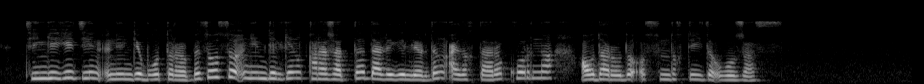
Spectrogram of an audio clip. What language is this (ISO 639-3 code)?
kaz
